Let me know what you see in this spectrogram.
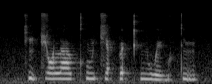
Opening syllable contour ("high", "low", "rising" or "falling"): falling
